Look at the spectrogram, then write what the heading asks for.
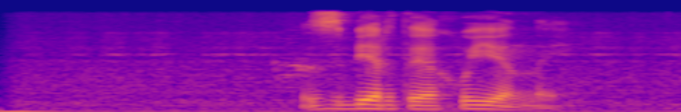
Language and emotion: Russian, positive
